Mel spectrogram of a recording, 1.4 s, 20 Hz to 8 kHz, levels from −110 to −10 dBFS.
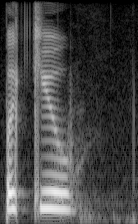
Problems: none marked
